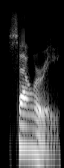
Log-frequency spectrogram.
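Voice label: "salary", American English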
